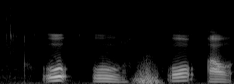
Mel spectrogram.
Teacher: वृत्तमुखी में उ, ऊ, ओ, औ, अब बोल के देखेंगे, इसमें आपका मुख गोला हो जाएगा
